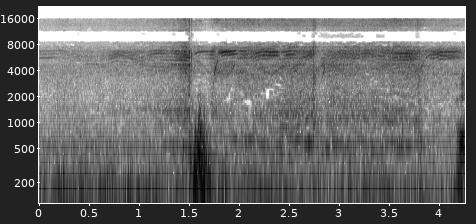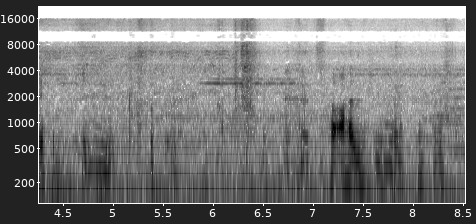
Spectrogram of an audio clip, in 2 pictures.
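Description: A small drone's propellers whine up close.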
